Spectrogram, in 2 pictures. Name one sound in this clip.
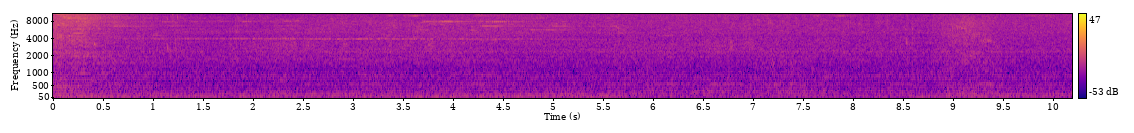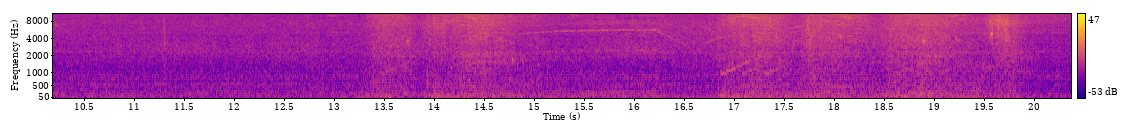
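Wind rushes steadily while gliding.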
